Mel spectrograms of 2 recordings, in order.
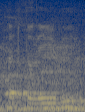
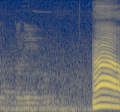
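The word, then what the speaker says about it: الطالبُ: Kharaja at-talibi min Bukan tolibi. kharaja at-talibu Kharajat talibu sahih.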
